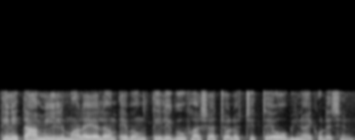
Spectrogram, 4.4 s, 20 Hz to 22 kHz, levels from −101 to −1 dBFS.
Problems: none marked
